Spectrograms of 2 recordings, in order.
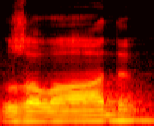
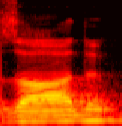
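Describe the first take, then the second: First: The letter is said with a w-glide. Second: The letter is said light, not heavy. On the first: "ज़वाद ऐसे नहीं पढ़ेंगे" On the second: "ज़ाद ऐसे नहीं पढ़ेंगे"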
